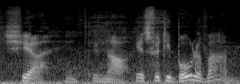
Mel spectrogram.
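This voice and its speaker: A man playing a wordy, excitable club colleague in a radio play, insistent and a little mock-pompous. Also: a little high, normal speed, creaky, a little hiss or hum. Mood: uneasy.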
